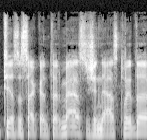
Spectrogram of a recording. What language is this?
Lithuanian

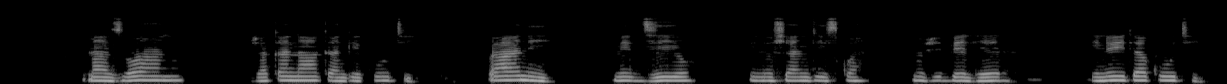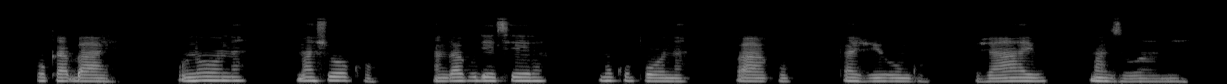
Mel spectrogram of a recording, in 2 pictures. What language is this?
Ndau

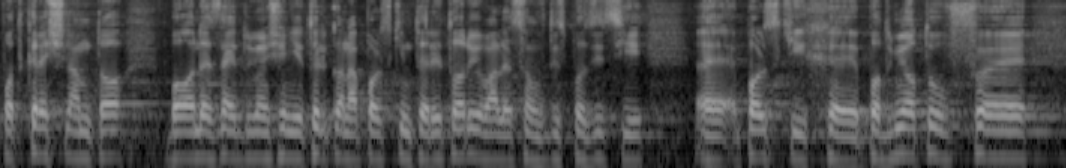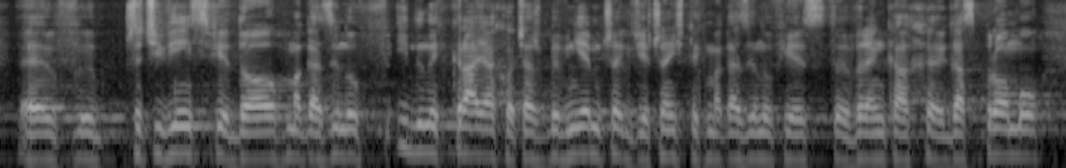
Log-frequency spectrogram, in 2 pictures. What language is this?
Polish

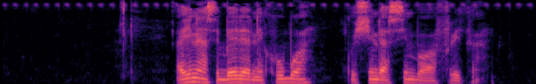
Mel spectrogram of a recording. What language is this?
Swahili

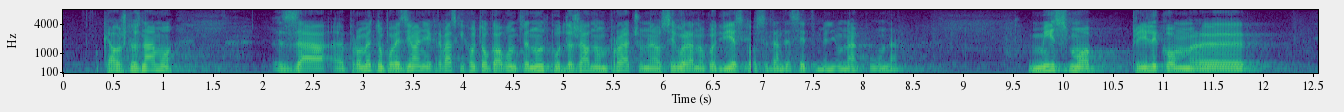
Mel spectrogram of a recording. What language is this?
Croatian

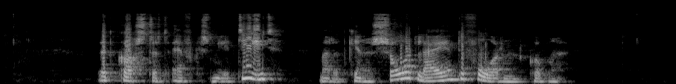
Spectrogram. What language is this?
Western Frisian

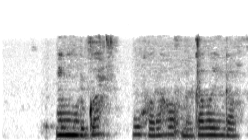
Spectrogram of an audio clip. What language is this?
Kinyarwanda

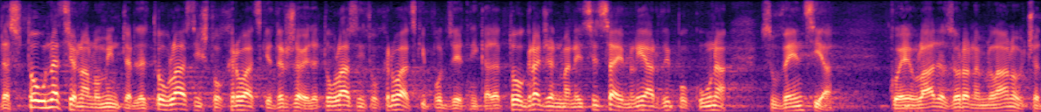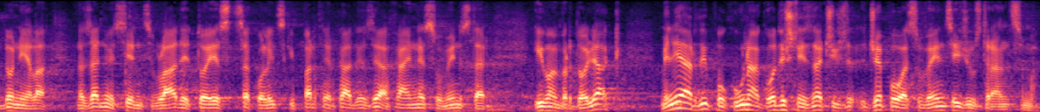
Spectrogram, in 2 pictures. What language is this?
Croatian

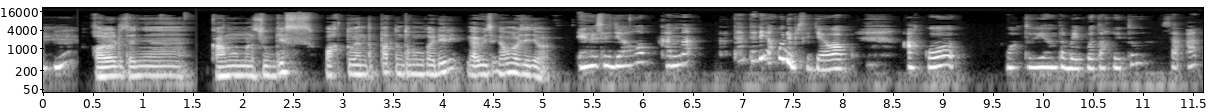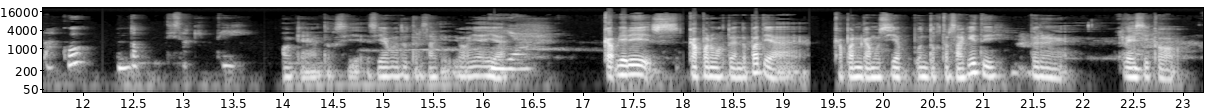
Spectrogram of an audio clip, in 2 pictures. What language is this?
Indonesian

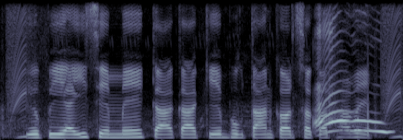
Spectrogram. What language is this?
Chhattisgarhi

